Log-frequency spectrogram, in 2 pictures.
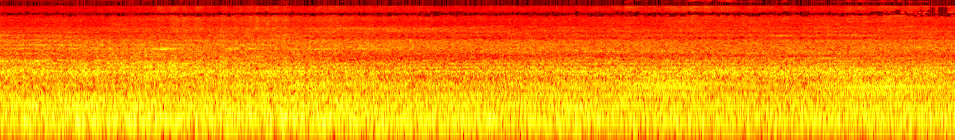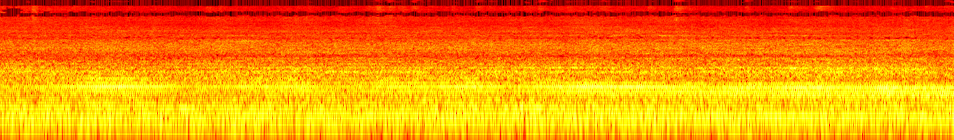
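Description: A train running along the tracks, with a continuous heavy rumble of rolling rail cars. About halfway through, a steady diesel-engine drone joins in and holds to the end.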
